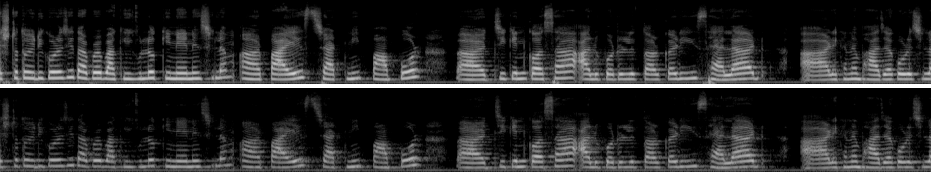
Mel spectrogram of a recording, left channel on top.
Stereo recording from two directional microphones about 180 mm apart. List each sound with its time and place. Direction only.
0.0 s a woman's voice: 50° left (ahead or behind); by 9.3 s 25° left (ahead or behind)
